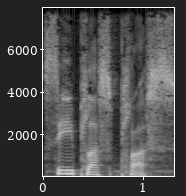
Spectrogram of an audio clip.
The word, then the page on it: c: British English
